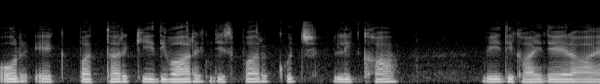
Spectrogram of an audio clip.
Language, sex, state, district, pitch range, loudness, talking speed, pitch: Hindi, male, Uttar Pradesh, Shamli, 115-125 Hz, -18 LUFS, 140 wpm, 120 Hz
